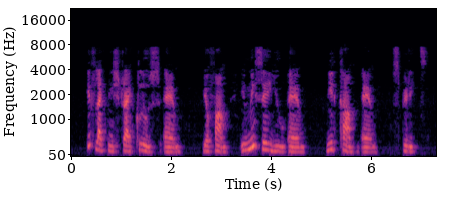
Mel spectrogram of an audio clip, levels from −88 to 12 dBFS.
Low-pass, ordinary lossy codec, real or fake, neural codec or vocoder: 19.8 kHz; AAC, 24 kbps; fake; vocoder, 44.1 kHz, 128 mel bands every 256 samples, BigVGAN v2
